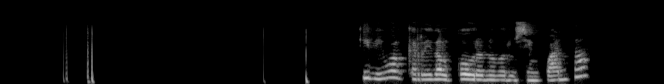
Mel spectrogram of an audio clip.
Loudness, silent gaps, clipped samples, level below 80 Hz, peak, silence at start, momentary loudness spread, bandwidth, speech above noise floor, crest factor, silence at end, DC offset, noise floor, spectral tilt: -23 LUFS; 0.96-3.59 s; under 0.1%; -64 dBFS; -6 dBFS; 0.85 s; 20 LU; 7.8 kHz; over 68 dB; 20 dB; 0.75 s; under 0.1%; under -90 dBFS; -6 dB/octave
